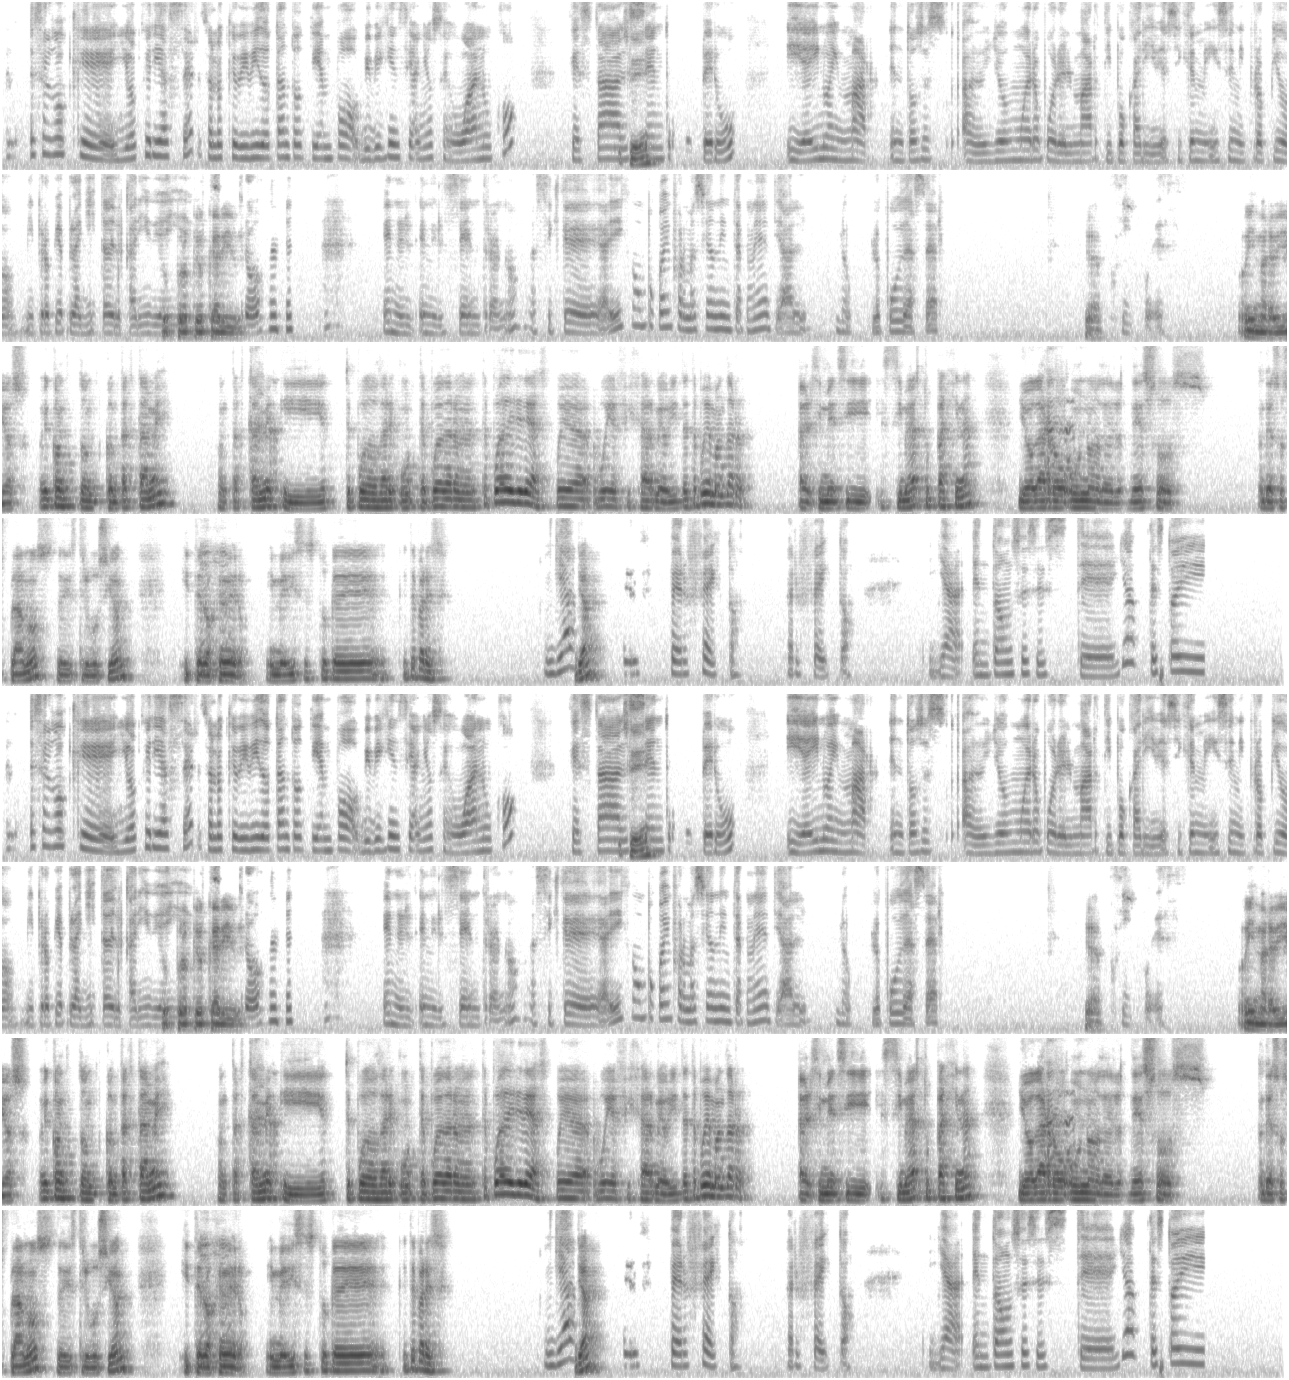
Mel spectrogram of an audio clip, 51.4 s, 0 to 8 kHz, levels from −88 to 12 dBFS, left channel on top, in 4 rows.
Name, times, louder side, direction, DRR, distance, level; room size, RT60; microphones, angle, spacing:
voice 1, 0.0-6.7 7.0-7.6 7.9-14.9 15.3-15.8 16.1-16.4 16.7-20.9 21.2-22.3 24.1-24.5 28.2-28.5 36.1-36.5 40.5-40.9 44.0-44.3 44.8-44.9 45.2-46.0 46.4-47.4 47.8-50.6, right 3 dB, 25° right, 1.8 m, -37 dB
voice 2, 14.5-15.3 23.7-24.2 25.2-27.4 27.9-33.2 33.7-37.8 38.3-43.0 44.3-44.5, right 2 dB, 50° right, 1.2 m, -25 dB
head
